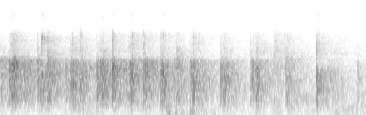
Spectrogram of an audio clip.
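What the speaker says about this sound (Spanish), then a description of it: "Dale un fuerte aplauso al Señor en esta hora" A church congregation claps in a steady unison rhythm, roughly two strong beats per second, even and loud with no voices over it.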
